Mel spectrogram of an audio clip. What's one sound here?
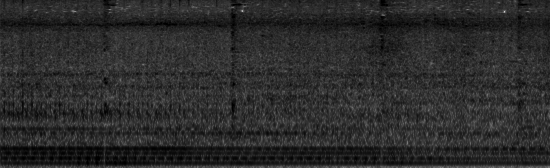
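An industrial sewing machine hums and whirs steadily as it stitches.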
